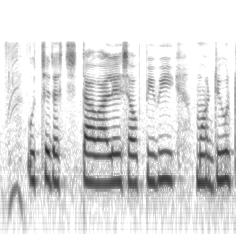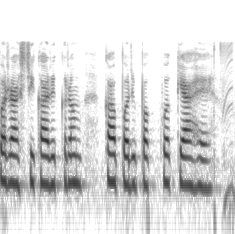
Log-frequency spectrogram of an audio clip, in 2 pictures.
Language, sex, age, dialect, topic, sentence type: Hindi, female, 31-35, Hindustani Malvi Khadi Boli, banking, question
